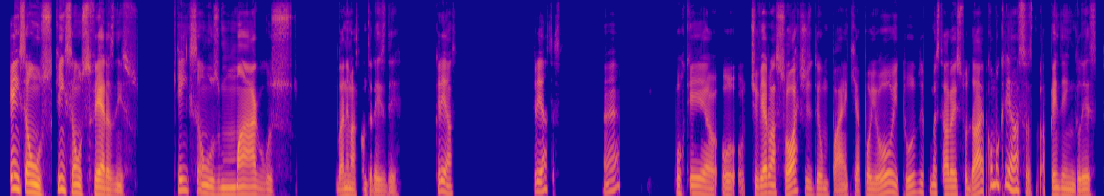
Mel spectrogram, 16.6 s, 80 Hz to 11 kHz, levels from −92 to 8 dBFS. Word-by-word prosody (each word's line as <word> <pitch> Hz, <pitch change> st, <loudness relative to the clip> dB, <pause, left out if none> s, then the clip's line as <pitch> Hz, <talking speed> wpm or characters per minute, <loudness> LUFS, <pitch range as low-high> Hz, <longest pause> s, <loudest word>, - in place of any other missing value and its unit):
Quem 205 Hz, -1 st, +8 dB
são 155 Hz, -5 st, +8 dB
os 105 Hz, -, -4 dB
quem 200 Hz, -, +2 dB
são 145 Hz, -6 st, +3 dB
os 125 Hz, -5 st, +1 dB
feras 110 Hz, -6 st, +6 dB
nisso? 90 Hz, -3 st, -6 dB, 0.5 s
Quem 180 Hz, 0 st, -1 dB
são 140 Hz, -5 st, 0 dB
os 115 Hz, -2 st, -2 dB
magos 115 Hz, -3 st, +1 dB, 0.7 s
da 100 Hz, +1 st, -2 dB
animação 100 Hz, -1 st, -2 dB
3D? 90 Hz, -5 st, -5 dB, 0.5 s
Crianças 160 Hz, -7 st, 0 dB, 1.2 s
crianças, 165 Hz, +5 st, -2 dB, 0.7 s
é, -, -, -5 dB, 0.9 s
porque 130 Hz, -1 st, -1 dB, 0.2 s
o 110 Hz, +1 st, -2 dB
o 115 Hz, -, -13 dB
tiveram 135 Hz, +3 st, +2 dB
a 135 Hz, -, +1 dB
sorte 160 Hz, -2 st, +1 dB
de 110 Hz, -, -7 dB
ter 110 Hz, -, -5 dB
um 105 Hz, -1 st, -4 dB
pai 95 Hz, -1 st, -3 dB
que -, -, -11 dB
apoiou 105 Hz, -, 0 dB
e -, -, -4 dB
tudo, 140 Hz, +8 st, -5 dB
e -, -, -7 dB
começaram 120 Hz, -4 st, -1 dB
a -, -, +2 dB
estudar, 115 Hz, +1 st, 0 dB
como 275 Hz, +1 st, -1 dB
crianças 190 Hz, -10 st, -1 dB, 0.2 s
aprendem 110 Hz, -2 st, -2 dB
inglês 95 Hz, 0 st, -1 dB
120 Hz, 145 wpm, -23 LUFS, 105-145 Hz, 1.2 s, Quem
